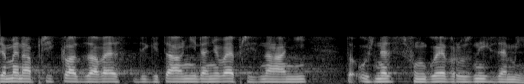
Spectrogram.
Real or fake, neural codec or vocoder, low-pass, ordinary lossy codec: real; none; 3.6 kHz; Opus, 64 kbps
